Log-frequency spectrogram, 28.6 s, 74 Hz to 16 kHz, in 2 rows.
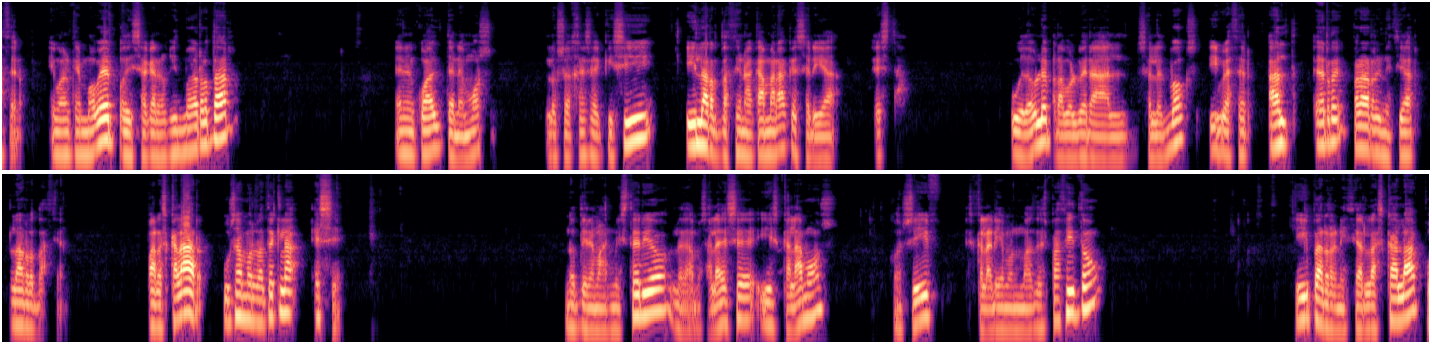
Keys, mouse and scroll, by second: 1.1 click, 3.8 click, 6.5 ctrl+z, 7.7 click, 9.9 w, 13.7 alt+r, 17.9 s.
